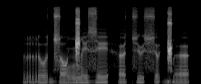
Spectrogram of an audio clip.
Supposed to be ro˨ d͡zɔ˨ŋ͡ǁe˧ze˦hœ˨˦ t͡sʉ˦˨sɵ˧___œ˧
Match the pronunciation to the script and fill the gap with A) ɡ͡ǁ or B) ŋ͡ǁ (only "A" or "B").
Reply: A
